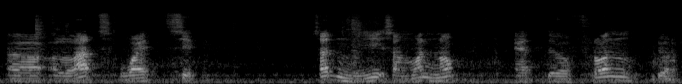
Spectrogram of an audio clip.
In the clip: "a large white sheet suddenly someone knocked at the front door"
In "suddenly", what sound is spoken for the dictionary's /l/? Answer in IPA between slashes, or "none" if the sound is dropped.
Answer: none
